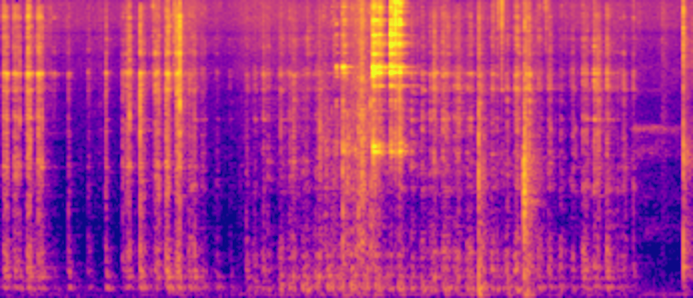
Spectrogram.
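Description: Metal hand tools clinking and clattering on a wooden workbench as they are handled and set down, with a brief metallic ring about halfway through and a sharp knock near the end.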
